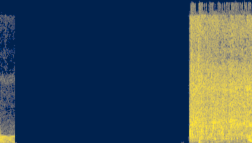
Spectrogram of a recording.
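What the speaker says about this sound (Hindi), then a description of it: "हमारे यहाँ जो पंदेर का पानी है बहुत अच्छा, बहुत अच्छे से आ रहा है" Spring water rushes at a village water source in Uttarakhand, a close, steady gush that starts abruptly after several seconds of silence and runs to the end.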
